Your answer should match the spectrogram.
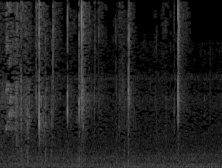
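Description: Near silence with a few faint, light ticks about half a second apart: fingers handling the clear plastic protective film and seal sticker on the laptop's underside.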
